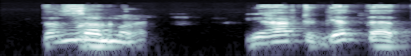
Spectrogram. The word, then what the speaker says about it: samavetā: You have to apply the same principle, right? Yes. If it was dharma over here, then why should it be sam? Why should this be called sama?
